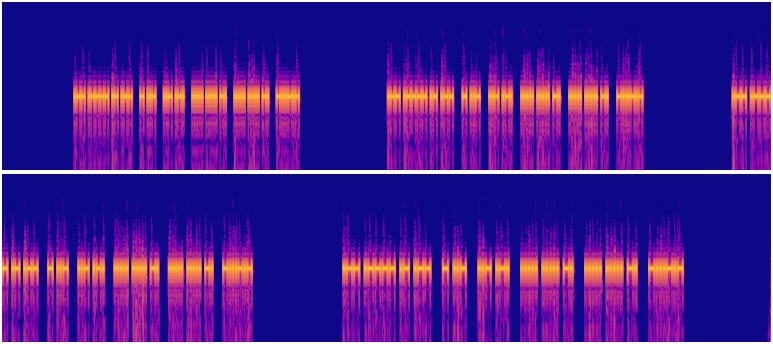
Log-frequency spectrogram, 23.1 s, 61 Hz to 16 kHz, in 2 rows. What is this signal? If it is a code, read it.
Morse code, heard as a keyed tone, about 56 wpm, 700 Hz. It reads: W1AW TU UR 55N 55N <BK> W1AW TU UR 55N 55N <BK> W1AW TU UR 55N 55N <BK> W1AW TU UR 55N 55N <BK>
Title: Speed-Racing Common QSO Phrases - 45wpm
